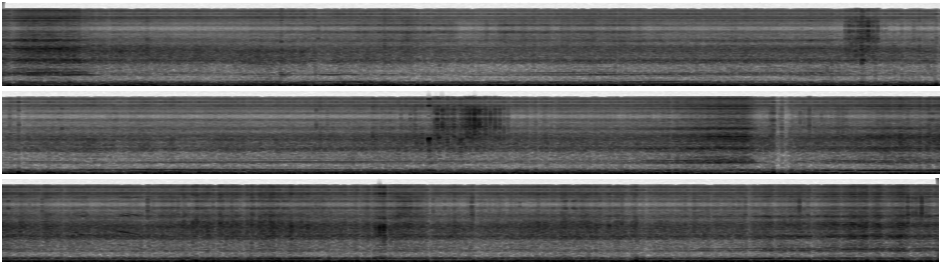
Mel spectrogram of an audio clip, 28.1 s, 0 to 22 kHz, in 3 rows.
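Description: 2000 Toyota Celica GT's four-cylinder engine running at low, steady revs as the car drives slowly, with a heavy low rumble. About two-thirds of the way through there is a short noisy flare and the engine note shifts.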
